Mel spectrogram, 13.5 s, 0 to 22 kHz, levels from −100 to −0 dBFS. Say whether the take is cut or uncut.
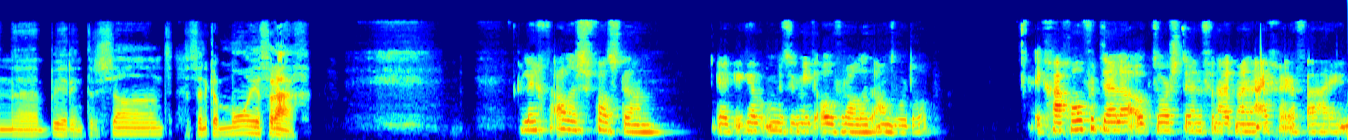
cut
